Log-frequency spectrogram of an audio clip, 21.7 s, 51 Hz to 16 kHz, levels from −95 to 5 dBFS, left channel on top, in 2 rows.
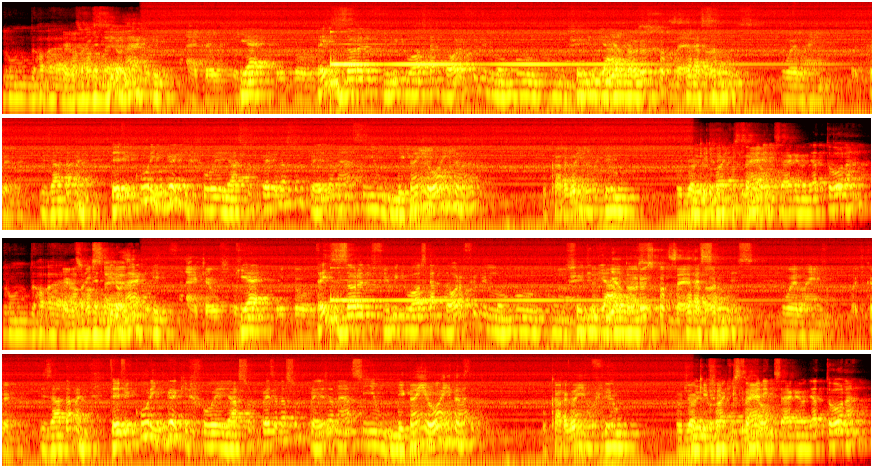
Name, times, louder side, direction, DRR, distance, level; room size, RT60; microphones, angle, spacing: voice 1, 0.0-2.0 2.9-3.5 3.9-9.4 11.3-15.9 18.1-18.6 19.4-21.6, right 1 dB, 40° right, 6 dB, 6.2 m, -20 dB
voice 2, 0.7-1.9 2.3-3.0 3.4-4.0 6.9-9.1 9.7-11.0 15.8-16.8 17.7-18.5 19.3-20.5, right 2 dB, 75° right, 3 dB, 3.6 m, -22 dB
sound 1, 1.7-19.5, left 1 dB, 15° left, 3.9 m, -34 dB
Chink clink, 4.1-10.4, left 6 dB, 50° left, 7.9 m, -23 dB
29.5 x 29.0 x 4.9 m, 0.72 s
head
